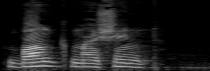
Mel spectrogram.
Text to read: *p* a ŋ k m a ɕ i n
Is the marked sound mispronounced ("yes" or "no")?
yes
